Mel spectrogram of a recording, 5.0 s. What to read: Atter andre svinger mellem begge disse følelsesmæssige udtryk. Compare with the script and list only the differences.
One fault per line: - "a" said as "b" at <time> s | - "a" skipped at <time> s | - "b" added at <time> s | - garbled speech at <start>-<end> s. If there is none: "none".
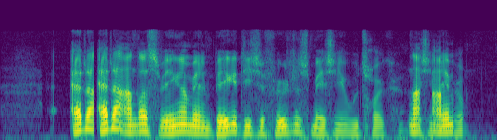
- "atter" added at 1.0 s
- garbled speech at 4.1-4.6 s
